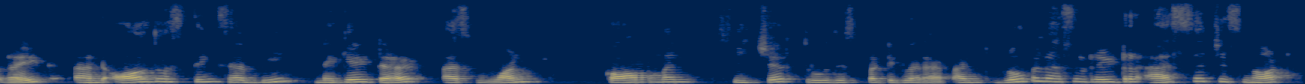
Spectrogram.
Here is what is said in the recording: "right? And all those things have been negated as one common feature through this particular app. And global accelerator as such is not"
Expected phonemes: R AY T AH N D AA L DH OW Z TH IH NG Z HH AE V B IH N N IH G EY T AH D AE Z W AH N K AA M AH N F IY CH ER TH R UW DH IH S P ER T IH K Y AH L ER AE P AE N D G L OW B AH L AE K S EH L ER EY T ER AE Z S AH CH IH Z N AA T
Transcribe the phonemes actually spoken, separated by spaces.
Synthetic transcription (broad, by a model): R AY T AH N D AA L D OW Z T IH NG S HH AE V B IH N N IH G EY T AH D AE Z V AH N K AA M AH N F IY CH ER T R UW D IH S P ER T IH K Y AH L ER AE P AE N D G L OW B AH L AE S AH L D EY T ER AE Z S AH CH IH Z N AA T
